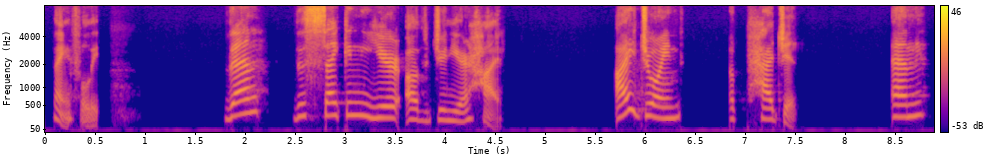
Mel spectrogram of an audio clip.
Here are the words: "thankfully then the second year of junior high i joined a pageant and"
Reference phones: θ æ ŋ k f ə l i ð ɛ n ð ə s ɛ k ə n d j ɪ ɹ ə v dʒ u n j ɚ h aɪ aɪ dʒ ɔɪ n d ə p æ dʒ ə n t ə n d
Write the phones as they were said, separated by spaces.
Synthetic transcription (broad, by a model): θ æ ŋ k f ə l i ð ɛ n ð ə s ɛ k ə n d j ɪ ɹ ə v dʒ u n j ɚ h aɪ aɪ dʒ ɔɪ n d ə p æ dʒ ə n t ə n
